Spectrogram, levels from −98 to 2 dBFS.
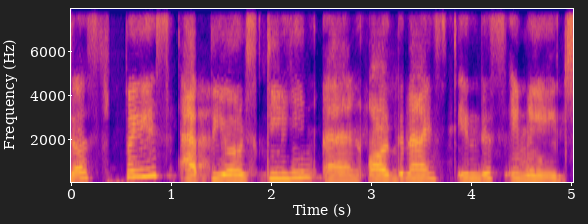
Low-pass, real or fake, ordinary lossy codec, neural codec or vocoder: none; fake; none; codec, 16 kHz, 2 kbps, FreqCodec, smaller model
